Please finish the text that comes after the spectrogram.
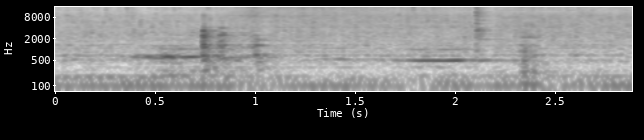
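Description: Spices with salt, turmeric and a splash of raw milk are stirred in a pan, with a steady soft sizzle and a couple of scraping stirs, and no voices.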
